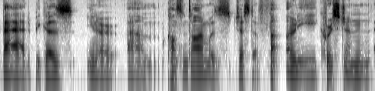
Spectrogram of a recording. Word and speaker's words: Constantine: I think Americans say Constantine, but anyway, I come from the the Anglo Brit British Australian tradition. But um Constantine is often um used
